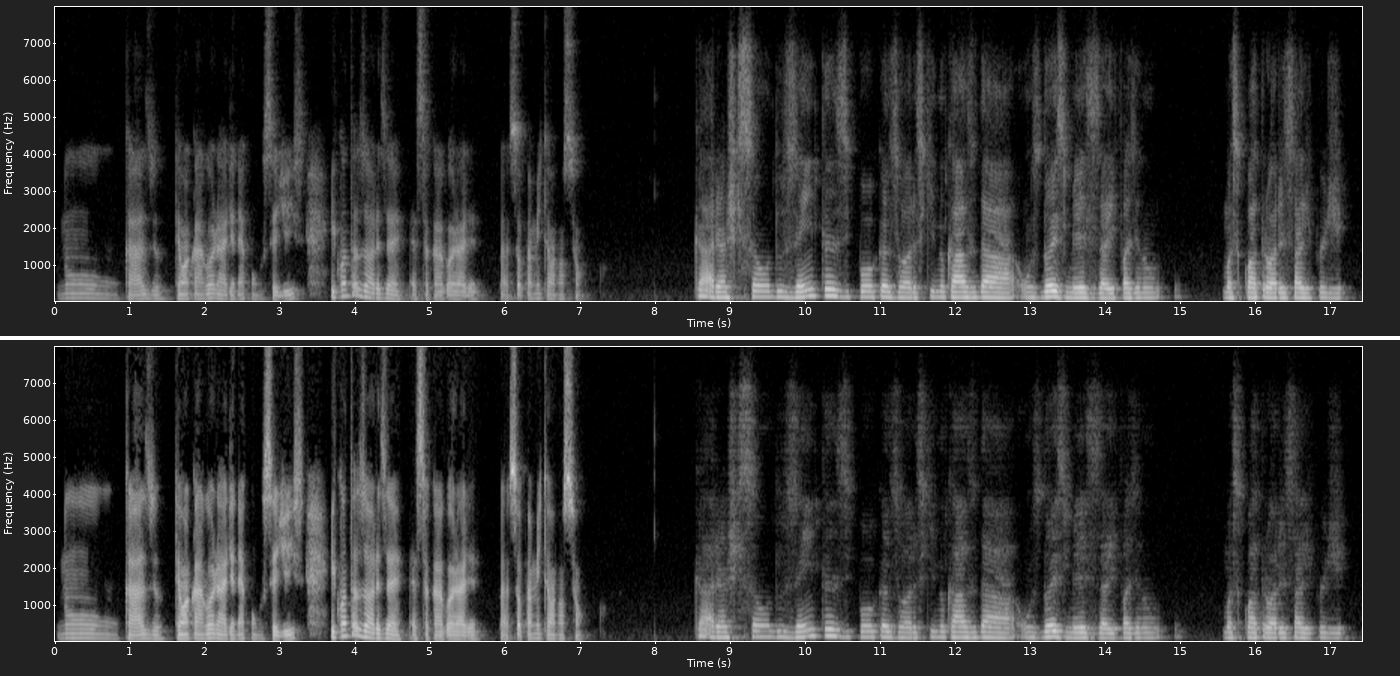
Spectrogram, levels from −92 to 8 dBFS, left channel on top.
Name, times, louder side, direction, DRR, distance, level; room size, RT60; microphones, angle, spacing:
voice 1, 0.0-5.6 5.9-7.0, right 7 dB, 80° right, 0.3 m, -22 dB
voice 2, 8.5-14.7 15.6-17.1, left 3 dB, 50° left, 0.5 m, -20 dB
9.8 x 4.0 x 6.0 m
head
